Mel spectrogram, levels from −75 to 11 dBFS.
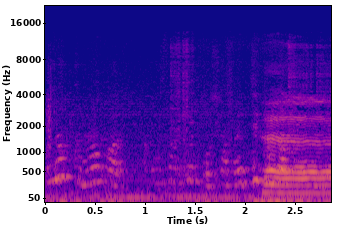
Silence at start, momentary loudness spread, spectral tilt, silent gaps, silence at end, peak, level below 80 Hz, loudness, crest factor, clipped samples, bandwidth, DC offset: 0 s; 17 LU; -5 dB/octave; none; 0 s; -10 dBFS; -44 dBFS; -30 LUFS; 18 dB; under 0.1%; 14 kHz; under 0.1%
